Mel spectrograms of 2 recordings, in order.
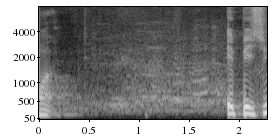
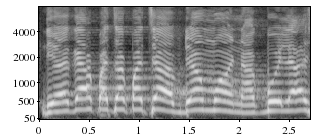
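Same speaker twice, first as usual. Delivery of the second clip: ordinary talk, nothing marked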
